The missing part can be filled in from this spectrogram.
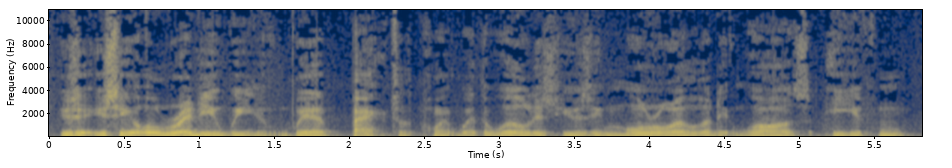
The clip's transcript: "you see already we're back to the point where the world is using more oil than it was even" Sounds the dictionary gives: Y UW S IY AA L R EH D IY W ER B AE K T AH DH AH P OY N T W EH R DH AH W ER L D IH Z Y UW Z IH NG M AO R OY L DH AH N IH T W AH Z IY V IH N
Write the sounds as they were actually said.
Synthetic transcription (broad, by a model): Y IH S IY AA L R EH D IY W ER B AE K T AH DH AH P OY N T W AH R DH AH W ER L D IH Z Y UW Z IH NG M AO R OY L DH AH N IH T W AH Z IY V N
